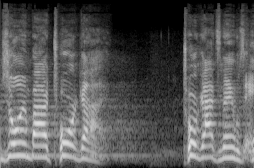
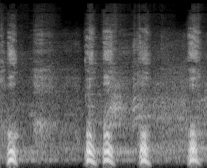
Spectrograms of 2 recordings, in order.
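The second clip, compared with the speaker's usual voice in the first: short imitated ape hoots; gorilla hoots; 5 semitones lower than usual. Comic imitating tour guide who keeps going, gorilla hooting. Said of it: "Antoine keeps going".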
